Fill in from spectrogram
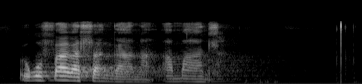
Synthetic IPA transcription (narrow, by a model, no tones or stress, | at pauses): ṵk̬ufak̬aɬaŋana̰ːmaːnd͡ɮʱa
